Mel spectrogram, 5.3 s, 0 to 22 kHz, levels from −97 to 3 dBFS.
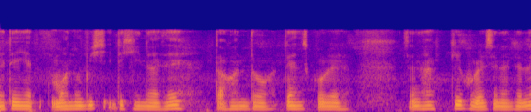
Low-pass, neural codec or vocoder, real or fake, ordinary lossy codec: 7.2 kHz; none; real; none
